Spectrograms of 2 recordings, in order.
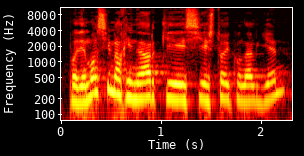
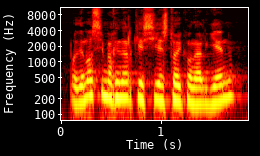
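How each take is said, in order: Both takes have the same delivery.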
